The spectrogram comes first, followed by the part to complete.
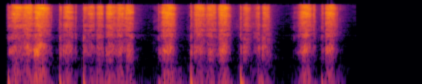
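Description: Writing on paper: a series of quick scratching strokes with soft taps where the tip touches down, stopping about three and a half seconds in.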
